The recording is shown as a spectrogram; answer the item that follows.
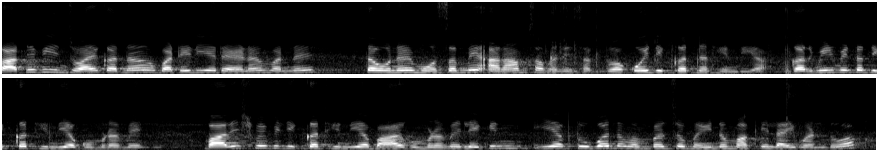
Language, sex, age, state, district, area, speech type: Sindhi, female, 30-45, Delhi, South Delhi, urban, spontaneous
